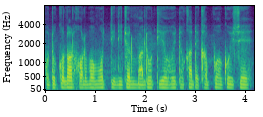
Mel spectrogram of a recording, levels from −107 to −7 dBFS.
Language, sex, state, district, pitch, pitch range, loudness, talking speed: Assamese, female, Assam, Sonitpur, 115 Hz, 115-120 Hz, -22 LUFS, 160 wpm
